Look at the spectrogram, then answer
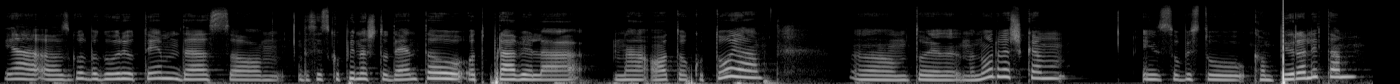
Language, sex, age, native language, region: Slovenian, female, 18-29, Slovenian, Central Slovenia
